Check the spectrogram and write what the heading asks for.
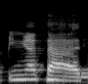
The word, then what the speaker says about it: Pinhatari: Pinhatari é assim mesmo que pronuncia seu nome, Carlos? É italiano, então sim. Italiano, Pinhatari, então acertei, muito bem.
